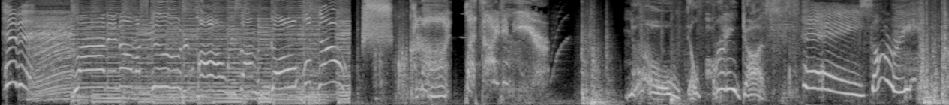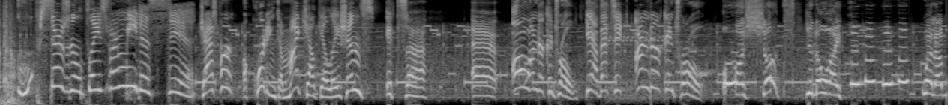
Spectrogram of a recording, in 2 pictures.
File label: Women Animation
